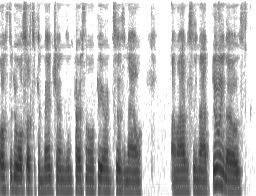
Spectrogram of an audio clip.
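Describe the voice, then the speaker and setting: This voice has a New York accent and a dark, mellow tone. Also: man. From New York City (Manhattan). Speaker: comics writer and editor. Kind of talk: interview.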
